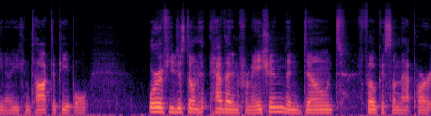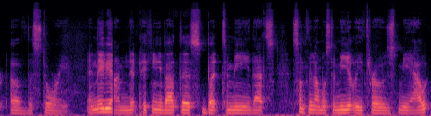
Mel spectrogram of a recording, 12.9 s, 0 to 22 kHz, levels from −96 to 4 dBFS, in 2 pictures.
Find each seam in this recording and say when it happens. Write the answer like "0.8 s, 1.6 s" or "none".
8.1 s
